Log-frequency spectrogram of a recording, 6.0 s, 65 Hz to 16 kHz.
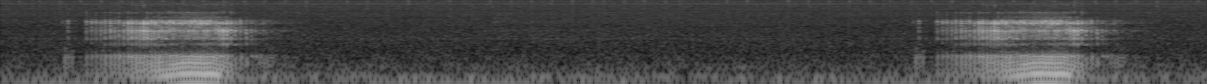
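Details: Two loud, low, rattling snores about four seconds apart, each on the in-breath, with quiet breathing between, roughly 14 breaths a minute; snoring during sleep.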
